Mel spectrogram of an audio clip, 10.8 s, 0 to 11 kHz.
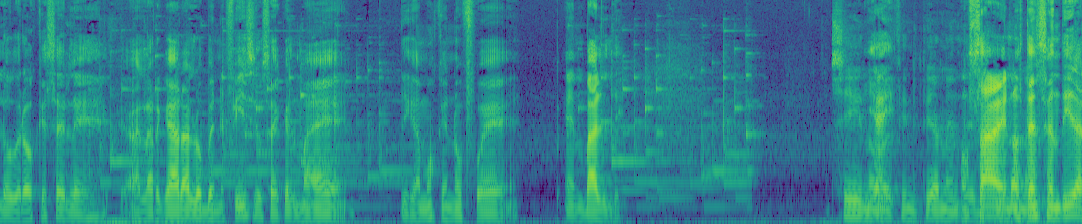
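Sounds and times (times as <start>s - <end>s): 
speech: 0.0s - 6.4s, 8.3s - 10.8s
phone ringtone melodic chime despite silent mode: 0.6s - 4.6s, 6.0s - 7.8s.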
